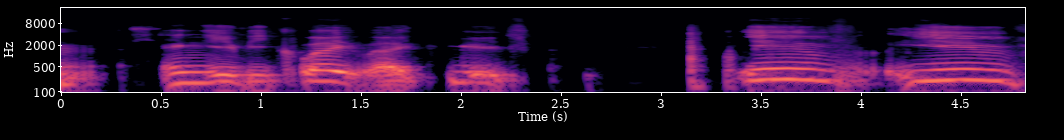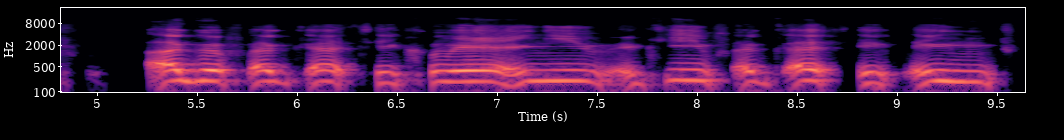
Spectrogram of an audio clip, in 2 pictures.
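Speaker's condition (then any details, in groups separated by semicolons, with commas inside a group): Cerebral palsy, spastic and dyskinetic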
